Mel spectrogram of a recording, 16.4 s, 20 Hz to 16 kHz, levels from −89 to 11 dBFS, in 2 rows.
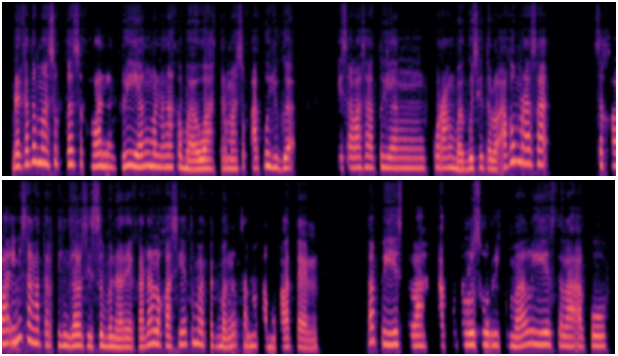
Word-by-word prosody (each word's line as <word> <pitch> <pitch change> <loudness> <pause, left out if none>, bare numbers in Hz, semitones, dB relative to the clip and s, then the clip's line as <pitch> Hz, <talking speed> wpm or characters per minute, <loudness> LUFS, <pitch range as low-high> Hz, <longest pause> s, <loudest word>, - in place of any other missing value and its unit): mereka 245 +4 +2
tuh 335 -1 +4
masuk 300 -1 +2
ke 285 - +4
sekolah 245 -3 0
negeri 235 +2 +1
yang 235 +3 +3
menengah 230 -2 +2
ke 230 - +2
bawah 190 +1 +4
termasuk 195 +2 -2
aku 205 +6 +1
juga, 205 0 +1 0.6
di - - -12
salah 215 -1 0
satu 220 -1 -3
yang 200 -1 -2
kurang 210 -1 0
bagus 180 +3 +2
gitu 200 -2 -2
loh, 180 - +1
aku 330 - +2
merasa 295 -3 +2 0.6
sekolah 260 0 0
ini 315 +6 +3
sangat 290 -9 +1
tertinggal 215 0 +1
sih 200 -1 -1
sebenarnya 185 -3 +1
karena 225 +7 0
lokasinya 240 +1 0
itu 280 - -3
mepet 220 -4 -2
banget 195 +3 0
sama 205 0 -2 0.2
kabupaten, 180 -2 -3 0.7
tapi 255 -5 +1
setelah 210 -1 -1 0.2
aku 215 - -10
telusuri 230 -1 +2
kembali 235 +4 +1
setelah 205 -3 -1
aku, 205 +2 -1
215 Hz, 160 wpm, -20 LUFS, 200-245 Hz, 0.7 s, tuh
